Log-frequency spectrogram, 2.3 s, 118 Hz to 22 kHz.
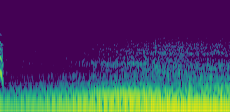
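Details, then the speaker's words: BMW 7 Series V12 with straight-pipe exhaust, first start after sitting unused and getting a new battery: deep even exhaust rumble swelling smoothly as revs climb, no knocks or misses; normal running. "have never been happier to hear the sound of a straight pipe v12"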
